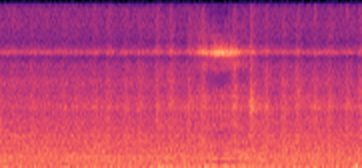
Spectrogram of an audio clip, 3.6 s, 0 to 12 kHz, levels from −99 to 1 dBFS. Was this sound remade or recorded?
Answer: remade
